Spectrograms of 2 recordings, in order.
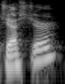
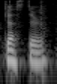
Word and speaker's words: jester: And this is the queen, and this is the court gesture. Jester. Yeah. Is that how you say it? Gesture? Jester.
